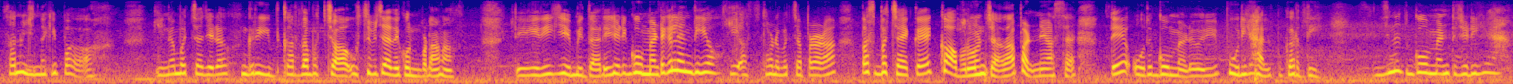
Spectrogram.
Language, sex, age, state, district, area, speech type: Dogri, female, 18-30, Jammu and Kashmir, Samba, rural, spontaneous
